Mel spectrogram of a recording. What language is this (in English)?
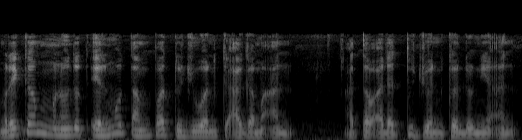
Malay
